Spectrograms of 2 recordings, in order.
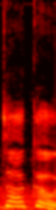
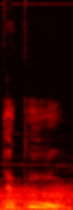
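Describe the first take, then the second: First: The word is said with an American pronunciation. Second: The word is said with a Japanese pronunciation. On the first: The speaker calls it wrong. "It is not taco" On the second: The speaker calls it right. "it's taku"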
